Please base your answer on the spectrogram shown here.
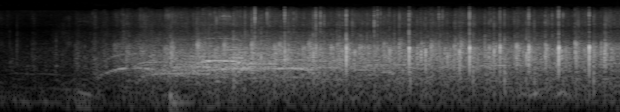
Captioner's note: audience cheering and applauding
